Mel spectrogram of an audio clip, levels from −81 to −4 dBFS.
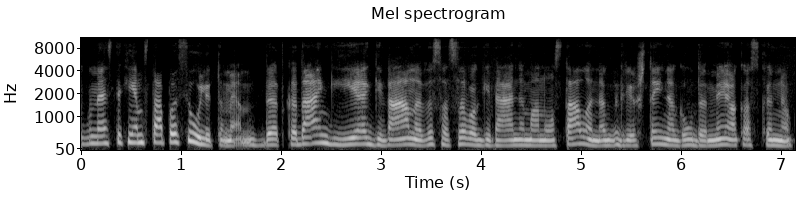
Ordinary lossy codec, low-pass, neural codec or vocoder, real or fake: Opus, 16 kbps; 9.9 kHz; vocoder, 44.1 kHz, 128 mel bands every 512 samples, BigVGAN v2; fake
